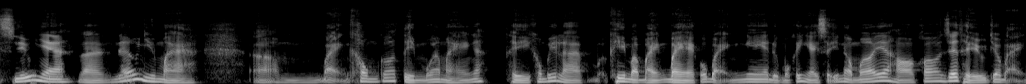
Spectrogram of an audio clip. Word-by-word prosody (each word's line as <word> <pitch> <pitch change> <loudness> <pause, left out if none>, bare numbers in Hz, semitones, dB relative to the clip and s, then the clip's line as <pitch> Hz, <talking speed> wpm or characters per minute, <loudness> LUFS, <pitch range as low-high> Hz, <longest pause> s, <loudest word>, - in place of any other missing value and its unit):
xíu 145 +7 +3
nha, 125 -7 +5
là 95 -3 -2
nếu 155 - +1
như 180 - +3
mà, 90 -6 -2 0.5
ờm, 95 -1 -9
bạn - - -4
không 130 -3 -2
có 155 +3 -2
tìm 100 -11 -1
qua 115 +1 -1
mạng 95 -1 -3
á, 130 +2 -2 0.3
thì 95 -4 +1
không 125 +6 -3
biết 155 +1 +1
là 95 -6 0
b 90 - -18
khi 140 0 +3
mà 105 -4 +4
bạn 95 +3 0
bè 95 -2 +5
của 115 +5 -2
bạn 105 -3 -4
nghe 115 -1 0
được 100 -3 -3
một 95 - -5
cái 140 - -2
nghệ 95 -6 0
sĩ 95 - -2
nào 130 -5 0
mới 125 +11 +2
á, 165 - +3
họ 95 0 0
có 145 +9 -1
giới 165 +3 +6
thiệu 100 - +1
cho 115 +1 +1
bạn 105 - -8
110 Hz, 235 wpm, -25 LUFS, 95-135 Hz, 0.5 s, giới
